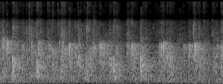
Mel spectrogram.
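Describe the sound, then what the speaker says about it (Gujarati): An audience at a children's devotional school session claps for a child's performance, a dense, steady wash of applause held at even loudness throughout, with no single voice standing out. "એના માટે આપણે સર્વ વૈષ્ણવજનોએ આ બાળક માટે તાળીઓ પાડવી."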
